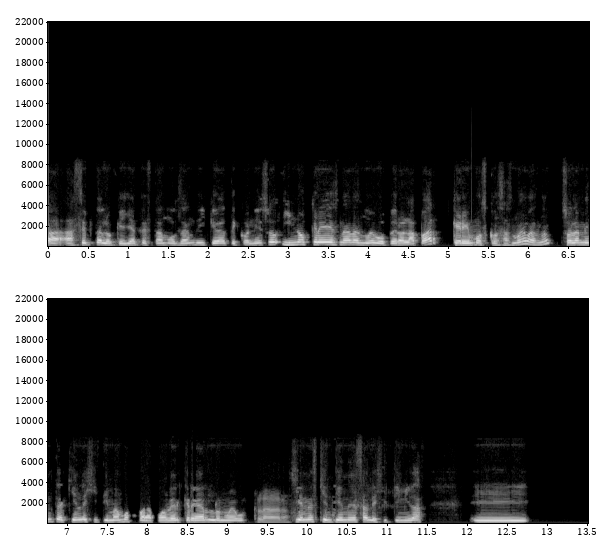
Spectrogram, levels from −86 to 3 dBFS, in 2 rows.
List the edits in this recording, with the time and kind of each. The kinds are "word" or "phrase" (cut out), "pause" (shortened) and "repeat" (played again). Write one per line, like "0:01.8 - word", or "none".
0:05.0 - pause
0:06.4 - pause
0:09.3 - pause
